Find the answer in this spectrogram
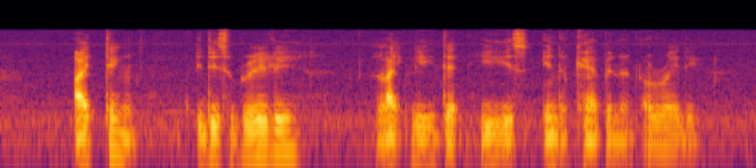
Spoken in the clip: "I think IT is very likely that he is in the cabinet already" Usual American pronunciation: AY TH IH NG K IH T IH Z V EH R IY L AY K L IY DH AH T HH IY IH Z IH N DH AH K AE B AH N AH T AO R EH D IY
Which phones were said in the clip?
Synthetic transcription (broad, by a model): AY T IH NG K IH T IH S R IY L IY L AY K L IY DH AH T HH IY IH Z IH N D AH K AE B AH N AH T AO R EH D IY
